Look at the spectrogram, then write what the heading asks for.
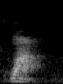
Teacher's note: aqui no início da palavra o Q, que tem som de K, fica pronunciado, e o U também com o som de U dele fica pronunciado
